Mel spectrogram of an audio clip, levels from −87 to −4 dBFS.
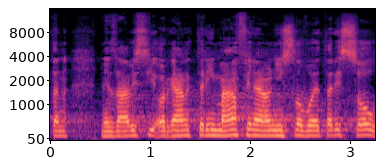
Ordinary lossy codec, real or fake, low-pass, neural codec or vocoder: AAC, 48 kbps; fake; 14.4 kHz; vocoder, 48 kHz, 128 mel bands, Vocos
